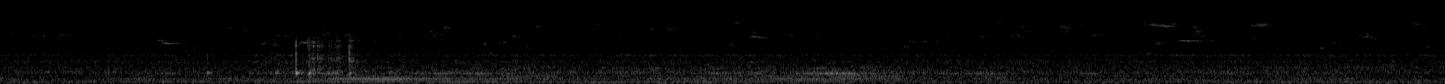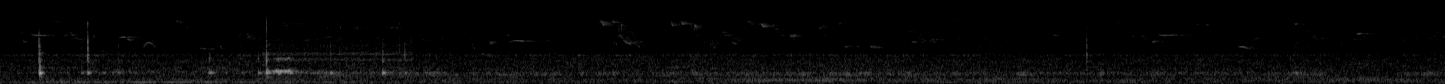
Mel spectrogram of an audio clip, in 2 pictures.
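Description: Faint outdoor ambience with many birds chirping, short high calls scattered throughout over a low steady hum. A few sharp clicks break through, the loudest about fifteen seconds in.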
